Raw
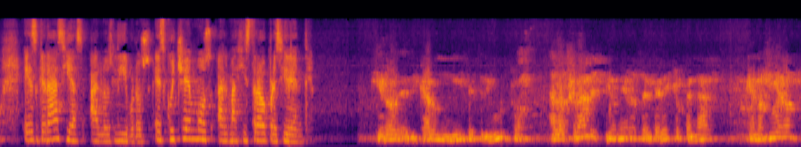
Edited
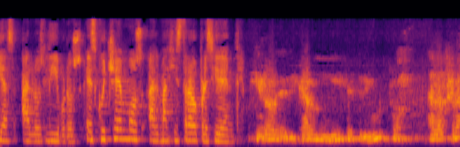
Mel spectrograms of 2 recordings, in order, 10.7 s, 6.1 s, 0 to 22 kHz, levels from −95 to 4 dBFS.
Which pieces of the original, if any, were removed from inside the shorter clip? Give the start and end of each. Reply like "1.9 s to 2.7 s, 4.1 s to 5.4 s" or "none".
4.2 s to 4.9 s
